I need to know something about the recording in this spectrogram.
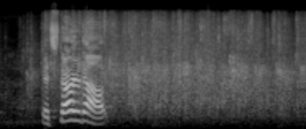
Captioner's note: applause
